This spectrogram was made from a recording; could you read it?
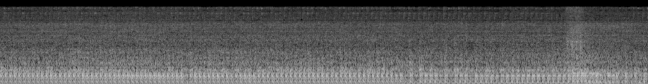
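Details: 1970 Honda Trail 90, previously non-running and said to have overheated: steady idle thumping then a few blips; lots of white smoke, owner unsure if it is burn-off.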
